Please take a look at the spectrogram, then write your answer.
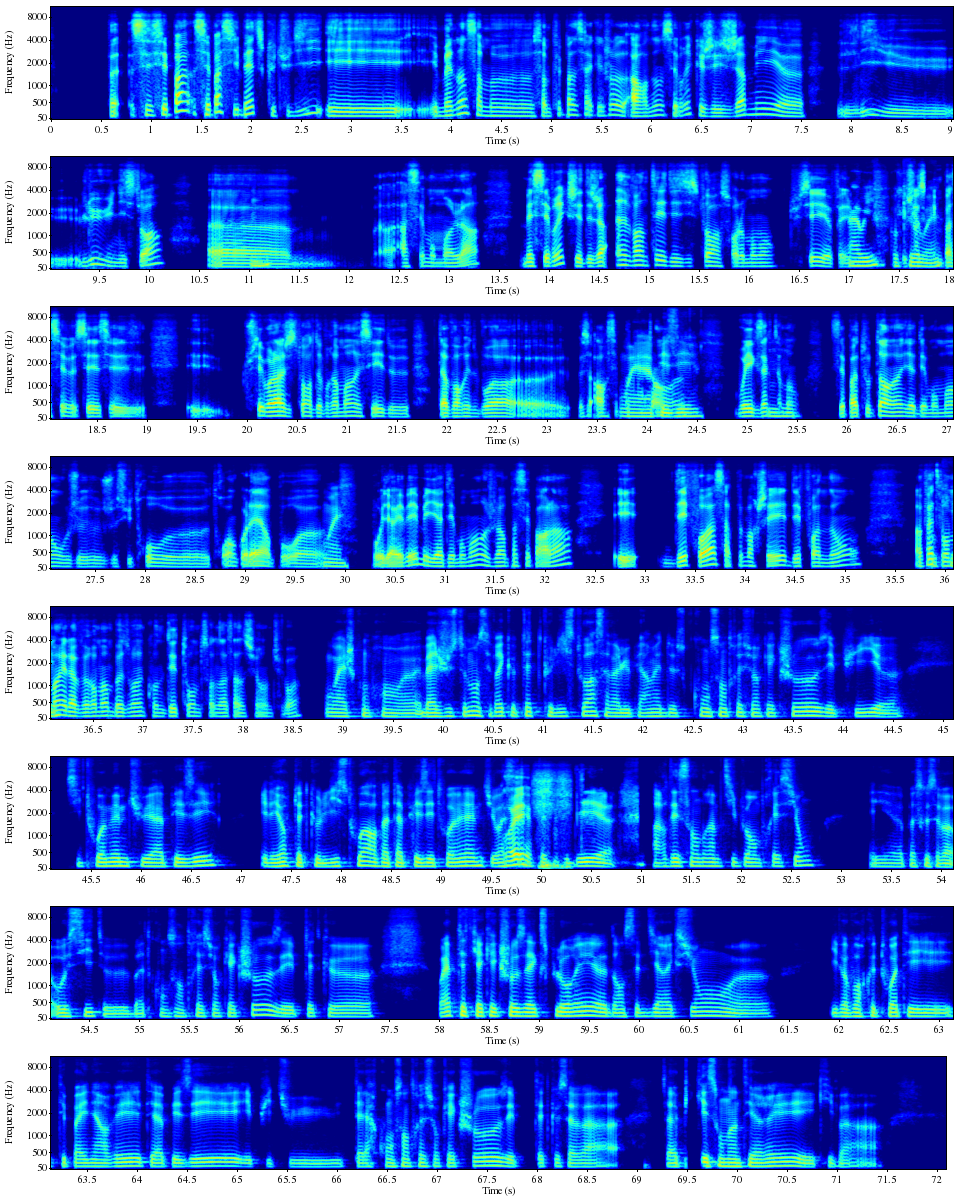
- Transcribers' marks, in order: other background noise; tapping; chuckle
- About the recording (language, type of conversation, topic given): French, advice, Comment puis-je réduire la fatigue mentale et le manque d’énergie pour rester concentré longtemps ?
